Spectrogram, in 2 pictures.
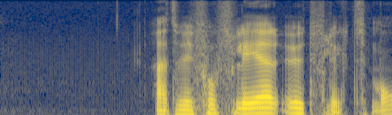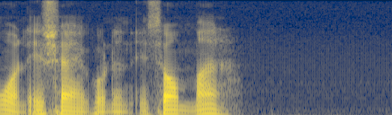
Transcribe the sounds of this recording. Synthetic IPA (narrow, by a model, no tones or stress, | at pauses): at̪vɪfoːɾfleːɾʉ̟ːt̪flʏkt̪smoːlʔɪ̰ʂɛːɡoːɖənʔɪsɔmːaɾ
